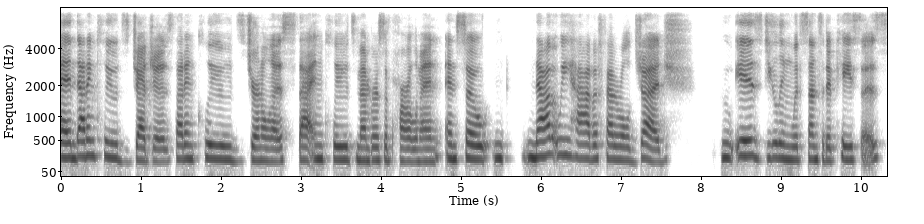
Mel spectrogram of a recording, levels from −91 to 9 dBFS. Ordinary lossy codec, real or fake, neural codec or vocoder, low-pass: Opus, 64 kbps; fake; autoencoder, 48 kHz, 32 numbers a frame, DAC-VAE, trained on Japanese speech; 7.2 kHz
